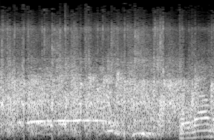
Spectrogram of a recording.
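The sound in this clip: An audience claps in steady, dense applause, with voices calling out over the clapping.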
